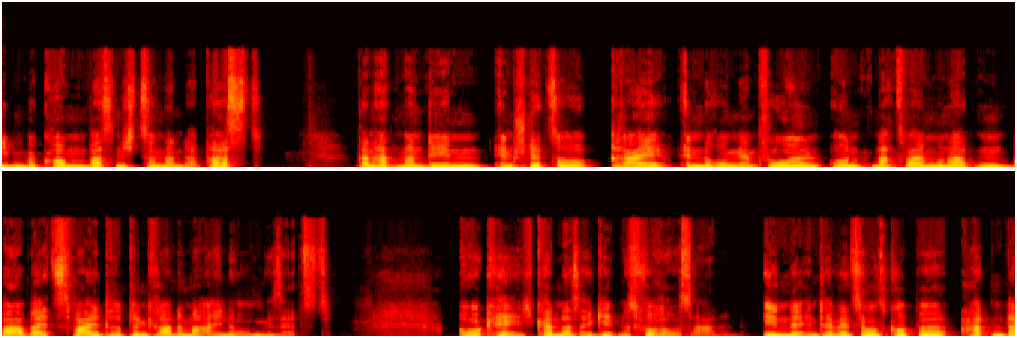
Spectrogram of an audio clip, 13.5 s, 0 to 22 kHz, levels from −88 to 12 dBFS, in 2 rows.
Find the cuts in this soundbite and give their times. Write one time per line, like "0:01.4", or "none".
0:11.8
